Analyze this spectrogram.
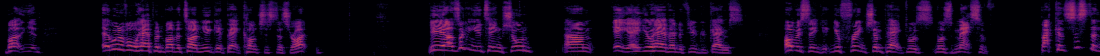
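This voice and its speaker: Casual New Zealand male streamer, lively up-and-down delivery, joking with chat. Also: extremely high pitch. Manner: chatty, teasing, laughs often. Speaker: streamer hosting a rugby watch party. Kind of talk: casual live-stream chat, reading chat aloud.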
